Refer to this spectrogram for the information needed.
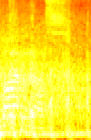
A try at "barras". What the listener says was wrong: Estás pronunciando mal la R. La R es con la lengua en los dientes de abajo.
